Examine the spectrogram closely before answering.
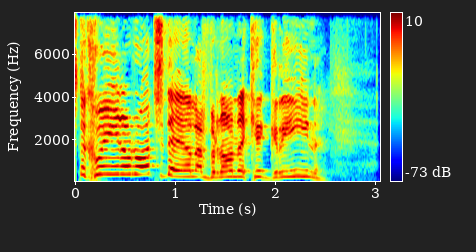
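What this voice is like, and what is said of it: Put-on Manchester accent, sounds Scottish. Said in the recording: “That Scottish Manchester accent. ... That was apparently Manchester. ... You sounded like Shrek.”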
